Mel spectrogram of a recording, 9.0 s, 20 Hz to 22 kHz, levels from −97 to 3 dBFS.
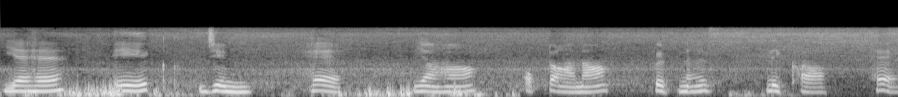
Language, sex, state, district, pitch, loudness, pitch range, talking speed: Hindi, female, Chandigarh, Chandigarh, 185 Hz, -15 LUFS, 170-205 Hz, 55 wpm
